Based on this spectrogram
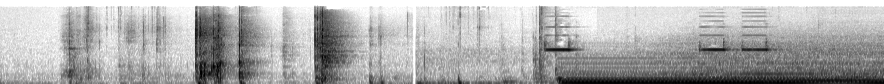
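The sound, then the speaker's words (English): Clatter and clicks of a microwave door and buttons, then the oven starts heating a lidded food container with a steady, loud electric hum, and a few short high beeps sound over the drone. “They fill me, they freeze me, microwave me, they take me out, put me through the dishwasher.”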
